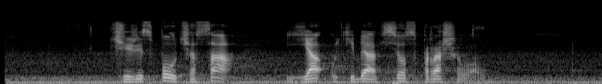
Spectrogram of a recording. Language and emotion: Russian, angry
